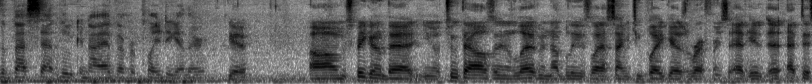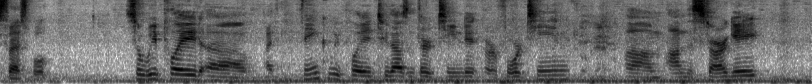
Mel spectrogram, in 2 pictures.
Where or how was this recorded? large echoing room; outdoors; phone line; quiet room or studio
outdoors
